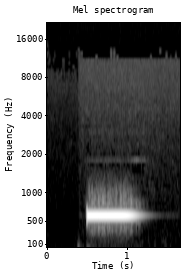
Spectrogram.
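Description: A single steady telephone tone sounds clearly for under a second, a flat electronic beep that tapers off at the end, with silence before and after and no voices; a phone call to a London fruit and vegetable wholesale supplier taking restaurant orders.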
